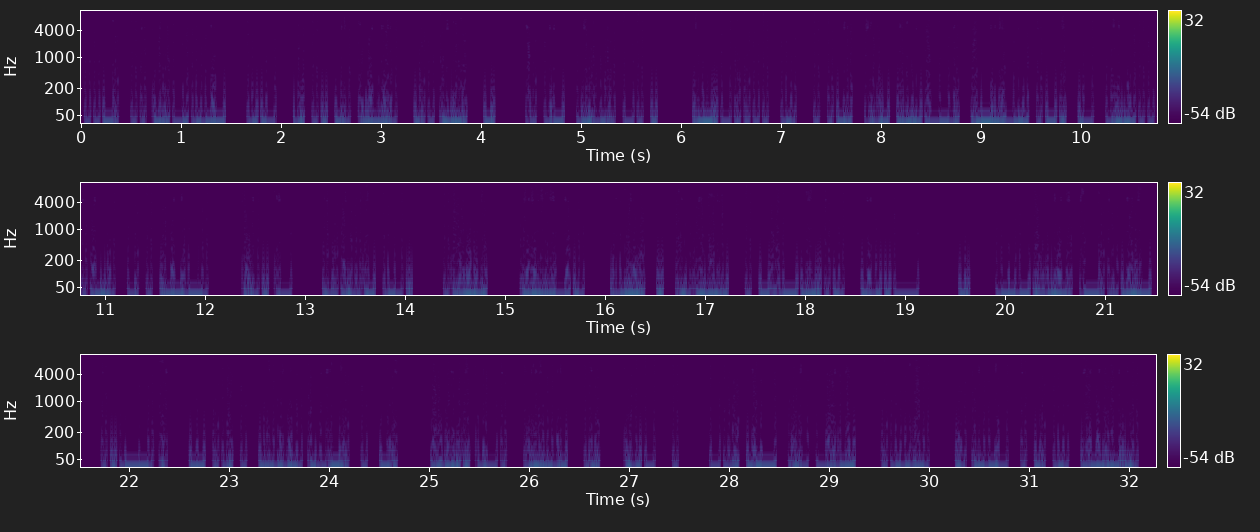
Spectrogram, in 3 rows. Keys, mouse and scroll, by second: 3.5 click, 4.4-5.4 drag, 8.5 KP_3, 12.5-17.6 middle drag, 19.6-23.0 middle drag, 28.8 g, 31.8-32.2 right drag.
